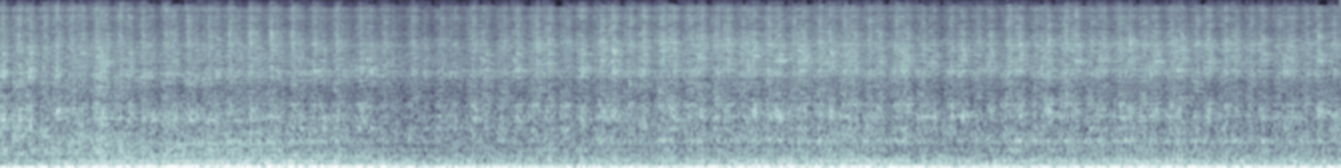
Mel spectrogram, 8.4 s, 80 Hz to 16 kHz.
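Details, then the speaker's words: V8 Corvette just after a Hypertech ECM chip install, first start: a loud, uneven low rumble with lumpy, unsteady firing. It runs very rough because a component was forgotten and left disconnected after the install. "it was just running like complete [ __ ] and that's because i forgot the [ __ ] was out of the game"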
